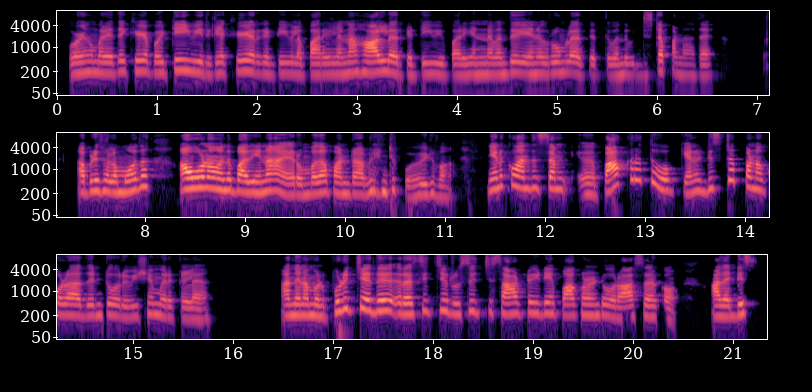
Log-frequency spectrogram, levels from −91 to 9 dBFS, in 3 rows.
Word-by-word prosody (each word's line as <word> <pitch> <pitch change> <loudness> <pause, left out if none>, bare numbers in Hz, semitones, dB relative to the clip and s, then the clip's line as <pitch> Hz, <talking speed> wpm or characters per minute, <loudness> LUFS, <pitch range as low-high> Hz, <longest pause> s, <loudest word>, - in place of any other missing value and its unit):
"ஒழுங்கு 190 +2 -4
மரியாதையா 185 +2 -4
கீழ 210 0 0
போய் 190 -1 -5
டிவியிருக்குல, 195 -5 -3
கீழ 210 +1 -2
இருக்க 180 -2 -9
டிவில 180 -1 -8
பாரு! 175 0 -2
இல்லன்னா, 175 +2 -4
ஹால்ல 195 0 +5
இருக்க 170 -2 -8
டிவி 175 -1 -9
பாரு. 165 0 -5
என்ன 175 0 -8
வந்து 195 +2 -7
என் 180 0 -7
ரூம்ல 190 0 -4
இருக்கிறது 165 -1 -11
வந்து 170 +1 -11 0.2
டிஸ்டர்ப் 195 +5 -4
பண்ணாத!" 165 -2 -15 0.9
அப்பிடி 235 +2 +2
சொல்லும்போது, 230 +6 +2 0.4
அவனும் 295 0 +8
வந்து 255 -1 +1
பாத்தீங்கன்னா, 225 +2 +5 0.2
ஏ - - +2
ரொம்ப 195 +2 -3
தான் 225 0 -1
பண்றா! 200 0 -1
அப்பிடின்ட்டுப் 240 +3 -7
போயிடுவான் 175 -2 -7 0.4
எனக்கும் 320 +3 +4
அந்த 290 0 -5
சம் 280 -1 +3 0.3
அ 200 - -3 0.2
பாக்குறது - - +5
ஓகே, 250 -3 -10
ஆனா, 240 - -5
டிஸ்டர்ப் 475 +13 -4
பண்ணக் 270 -5 0
கூடாதுன்டு 210 0 -2
ஒரு 190 - -8
விஷயம் 220 +3 -8
இருக்குல! 175 -3 -7 0.9
அந்த 210 +1 +2
நம்மளுக்கு 200 0 -2
புடிச்சது 285 -1 +3 0.2
ரசிச்சு 250 +5 -3
ருசிச்சு 255 +2 -9
சாப்ட்டுக்கிட்டே 235 +1 0
பாக்கணுன்டு 210 0 -1
ஒரு 175 - -4
ஆசை 190 +1 -8
இருக்கும். 185 -3 -7 0.4
அத 195 0 +2
டிஸ் 220 0 -2
210 Hz, 165 wpm, -23 LUFS, 185-240 Hz, 0.9 s, அவனும்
